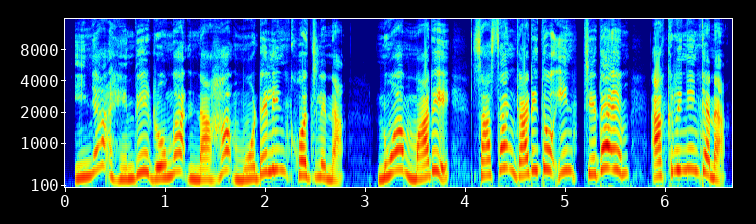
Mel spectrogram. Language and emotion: Santali, angry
